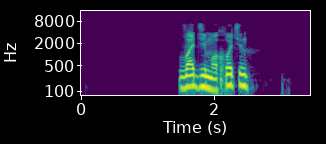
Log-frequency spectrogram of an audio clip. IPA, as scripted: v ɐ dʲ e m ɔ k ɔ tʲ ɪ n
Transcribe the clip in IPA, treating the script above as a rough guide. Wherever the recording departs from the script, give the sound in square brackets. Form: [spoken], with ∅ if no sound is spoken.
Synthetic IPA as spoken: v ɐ dʲ [i] m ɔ [x] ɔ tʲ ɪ n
